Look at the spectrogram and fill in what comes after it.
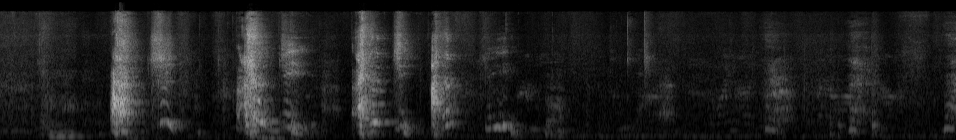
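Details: Sneeze sounds made to make a baby laugh: a run of four or five sharp sneezes in quick succession, followed by softer breathy sounds.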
